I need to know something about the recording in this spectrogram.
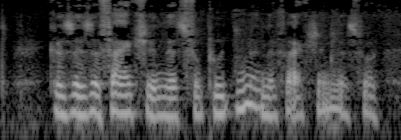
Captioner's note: none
